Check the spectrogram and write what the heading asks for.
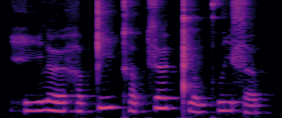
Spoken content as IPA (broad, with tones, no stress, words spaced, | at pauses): hiː˨˧lœː˨˧ hɐ˨˥p̚ t̪iː˥kʰɐ˨˥p̚ sœː˥t̚kʷʰɐ˨w kʷʰiː˧sɐ˨˥p̚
